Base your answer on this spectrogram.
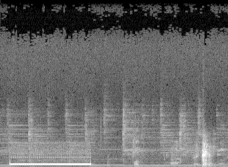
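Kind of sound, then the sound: signal or alarm, telephone ringback tone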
